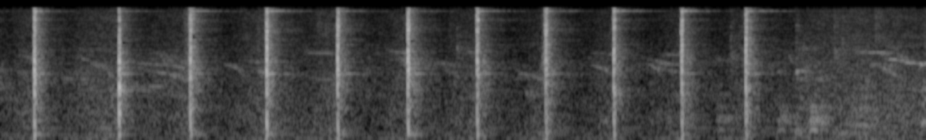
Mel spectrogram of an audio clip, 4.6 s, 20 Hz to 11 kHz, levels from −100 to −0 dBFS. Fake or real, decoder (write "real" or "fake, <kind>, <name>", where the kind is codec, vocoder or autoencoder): real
